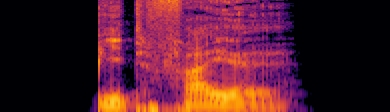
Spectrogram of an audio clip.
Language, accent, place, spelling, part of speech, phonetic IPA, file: German, Germany, Berlin, biet feil, verb, [ˌbiːt ˈfaɪ̯l], De-biet feil.ogg
- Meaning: singular imperative of feilbieten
